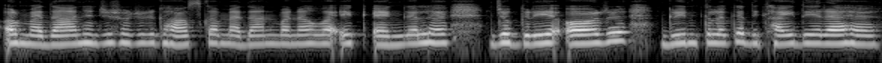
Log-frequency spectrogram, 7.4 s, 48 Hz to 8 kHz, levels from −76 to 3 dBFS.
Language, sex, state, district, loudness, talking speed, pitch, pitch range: Hindi, female, Chhattisgarh, Bastar, -19 LUFS, 195 wpm, 235 Hz, 225-245 Hz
